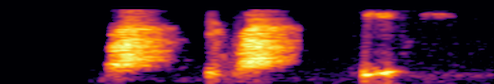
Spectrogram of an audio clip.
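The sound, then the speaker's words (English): A dog barks three times in quick, uneven succession, loud, rough mid-pitched barks with short gaps, the last one shorter and trailing off into quiet. “Dog barking or something.”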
